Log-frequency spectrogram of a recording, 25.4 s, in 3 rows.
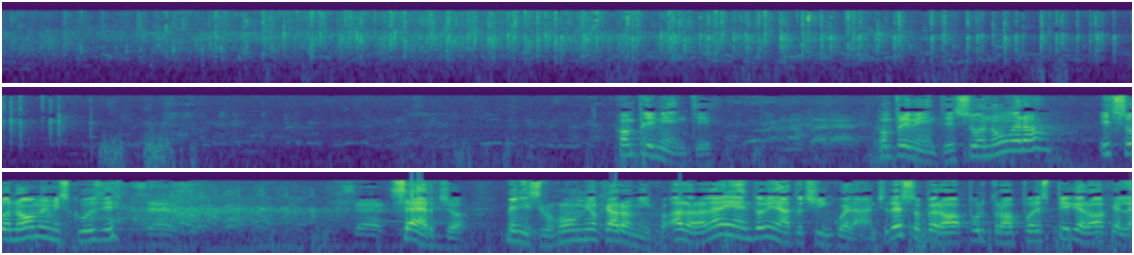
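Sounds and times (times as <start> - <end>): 
audience applause: 0.0 - 9.2
speech: 13.2 - 14.0, 15.1 - 18.6, 19.6 - 25.4
laughter: 14.0 - 15.1, 17.7 - 21.9.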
